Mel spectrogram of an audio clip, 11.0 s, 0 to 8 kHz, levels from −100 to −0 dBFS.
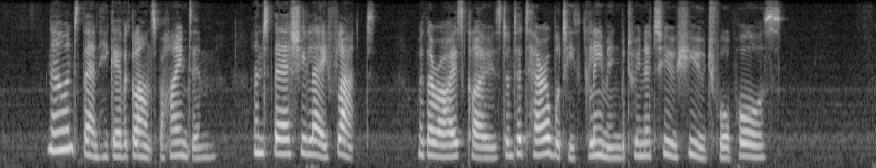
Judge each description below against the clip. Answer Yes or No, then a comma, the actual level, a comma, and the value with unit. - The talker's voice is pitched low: No, high, 225 Hz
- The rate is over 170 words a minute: No, average, 155 wpm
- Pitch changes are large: No, average, 3.8 semitones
